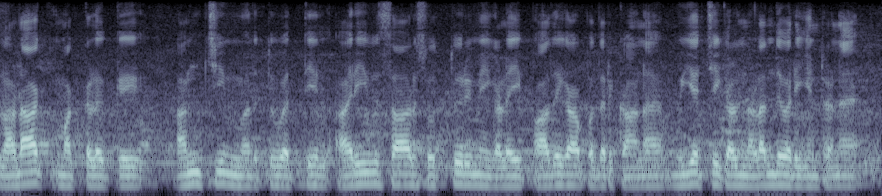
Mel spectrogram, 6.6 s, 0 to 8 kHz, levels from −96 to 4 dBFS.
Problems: continuous background conversations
